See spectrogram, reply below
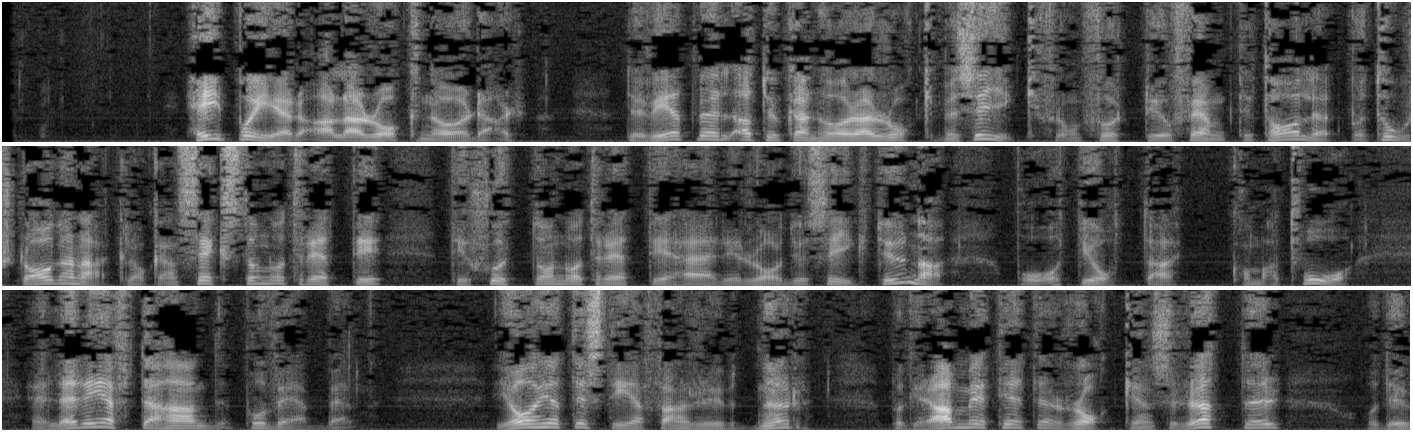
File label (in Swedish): Jingel; Rockens rötter; KORT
